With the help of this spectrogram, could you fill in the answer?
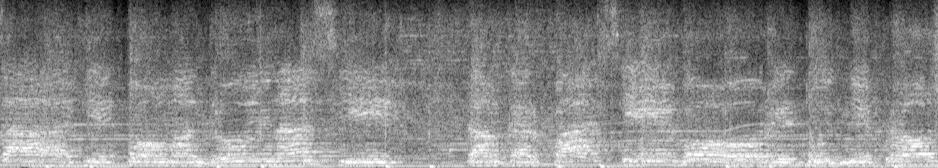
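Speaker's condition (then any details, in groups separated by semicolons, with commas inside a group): No condition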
